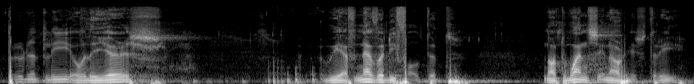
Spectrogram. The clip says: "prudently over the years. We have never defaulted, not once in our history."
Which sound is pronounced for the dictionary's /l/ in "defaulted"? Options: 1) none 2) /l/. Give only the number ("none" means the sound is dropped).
2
